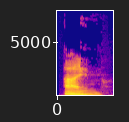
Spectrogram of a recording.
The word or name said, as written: I'm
